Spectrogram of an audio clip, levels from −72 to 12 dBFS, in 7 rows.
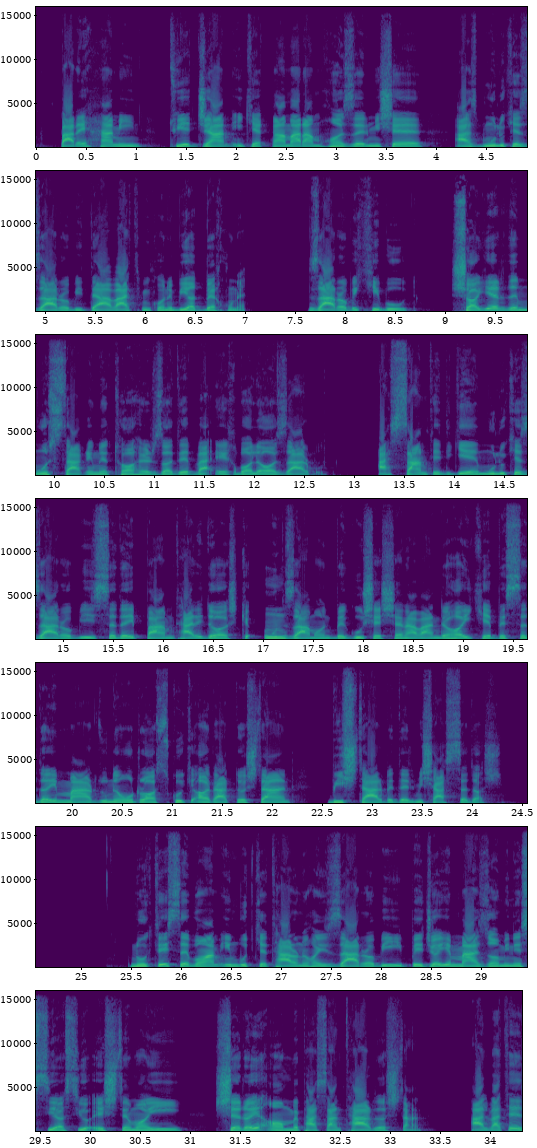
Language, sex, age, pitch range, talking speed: Persian, male, 30-49, 110-135 Hz, 130 wpm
